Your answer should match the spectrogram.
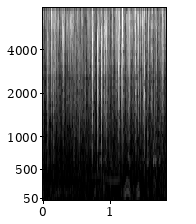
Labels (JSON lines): {"label": "biophony, cascading saw", "recorder": "SoundTrap 600 or HydroMoth"}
